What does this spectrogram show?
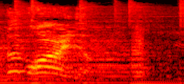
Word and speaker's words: de Broglie: Affaire de Breuil. Ça s'écrit de Broglie. C'est des noms de fauchetons, ça s'écrit pas comme ça se prononce.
